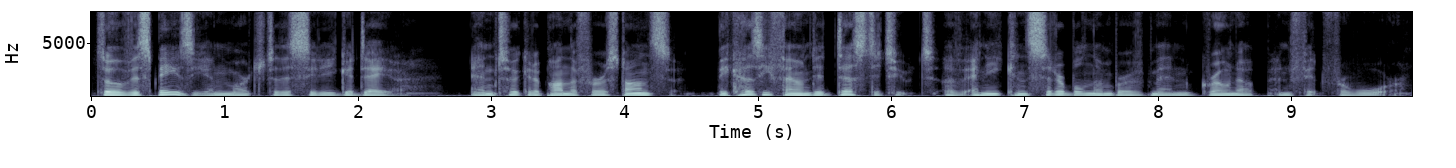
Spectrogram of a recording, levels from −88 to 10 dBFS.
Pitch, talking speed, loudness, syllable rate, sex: 120 Hz, 190 wpm, -21 LUFS, 5.7 syllables/s, male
